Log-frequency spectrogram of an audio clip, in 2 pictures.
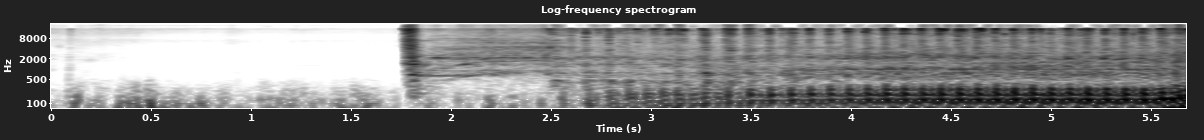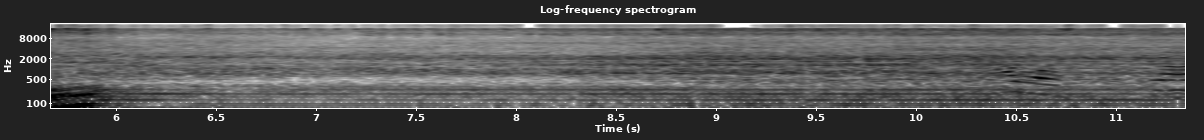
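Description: A Firman T07571 portable generator cranks after a brief quiet moment, catches and climbs into a loud, steady engine drone that settles into a constant running roar, heard up close.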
